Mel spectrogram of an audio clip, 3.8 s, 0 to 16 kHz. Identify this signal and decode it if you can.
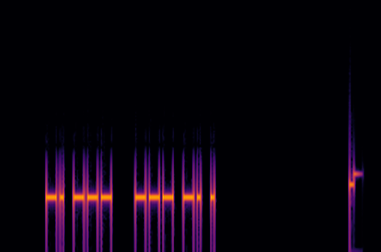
Morse code, heard as a keyed tone, about 34 wpm, 700 Hz. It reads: NO ONE
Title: Sets of 2 Words 35wpm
